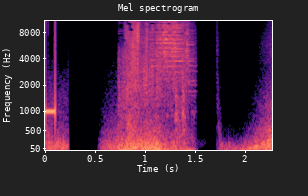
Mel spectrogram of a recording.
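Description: Edited-in glass-shatter sound effect, two noisy crashes of about a second each, following a steady beep tone that cuts off just as the first crash sets in.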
